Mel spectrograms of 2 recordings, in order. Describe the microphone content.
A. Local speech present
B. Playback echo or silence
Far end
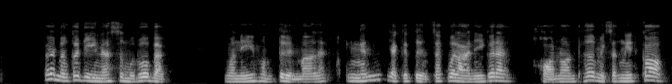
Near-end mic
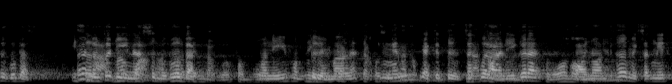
A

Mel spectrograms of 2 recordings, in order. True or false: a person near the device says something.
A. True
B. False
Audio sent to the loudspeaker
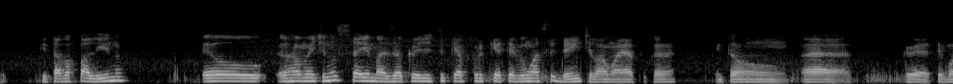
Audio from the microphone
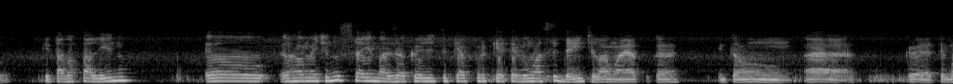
B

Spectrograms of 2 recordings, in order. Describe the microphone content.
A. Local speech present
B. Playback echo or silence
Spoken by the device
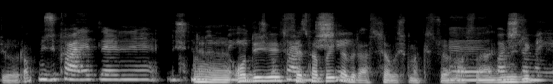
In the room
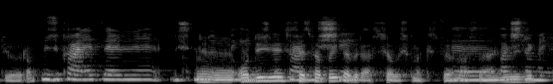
B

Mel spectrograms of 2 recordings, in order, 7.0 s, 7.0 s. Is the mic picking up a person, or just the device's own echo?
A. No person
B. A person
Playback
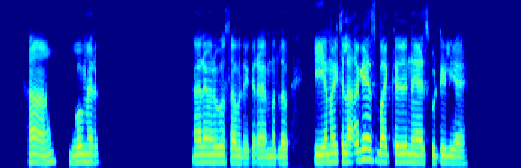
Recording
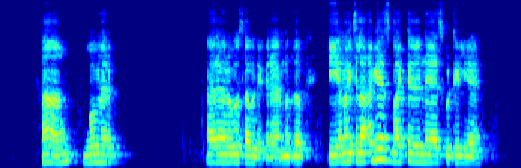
A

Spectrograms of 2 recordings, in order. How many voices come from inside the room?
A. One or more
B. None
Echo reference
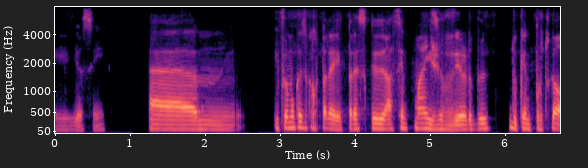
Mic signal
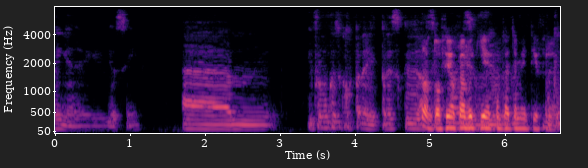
A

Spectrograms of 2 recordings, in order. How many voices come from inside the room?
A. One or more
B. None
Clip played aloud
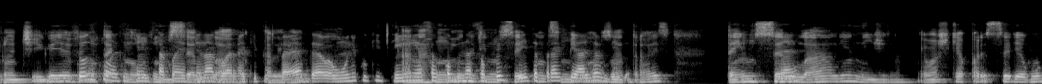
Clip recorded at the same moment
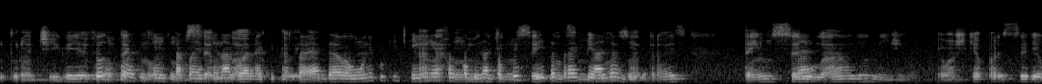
B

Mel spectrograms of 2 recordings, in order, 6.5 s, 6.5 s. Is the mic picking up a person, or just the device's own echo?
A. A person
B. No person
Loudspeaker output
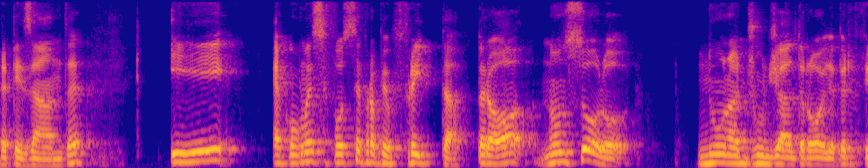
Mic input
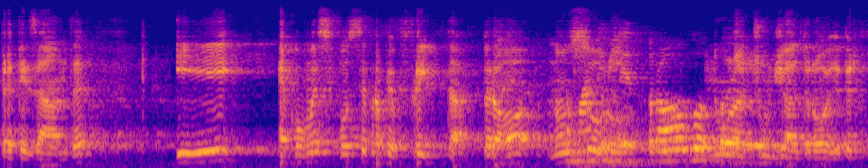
A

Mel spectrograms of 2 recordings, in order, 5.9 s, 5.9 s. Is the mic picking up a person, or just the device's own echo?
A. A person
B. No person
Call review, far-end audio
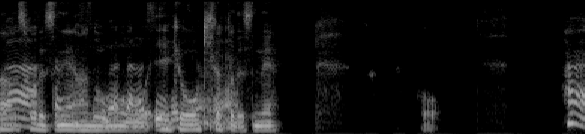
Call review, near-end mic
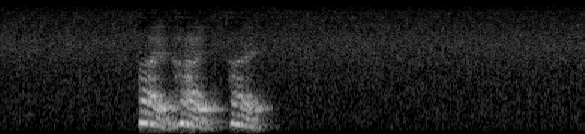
A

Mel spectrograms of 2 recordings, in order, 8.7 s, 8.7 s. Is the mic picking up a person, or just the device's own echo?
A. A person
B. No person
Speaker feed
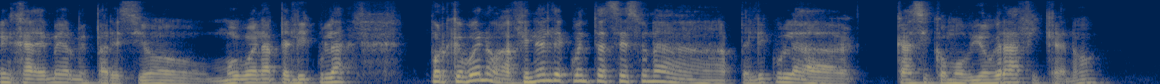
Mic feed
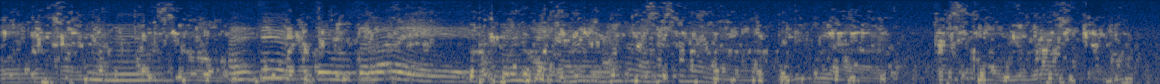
A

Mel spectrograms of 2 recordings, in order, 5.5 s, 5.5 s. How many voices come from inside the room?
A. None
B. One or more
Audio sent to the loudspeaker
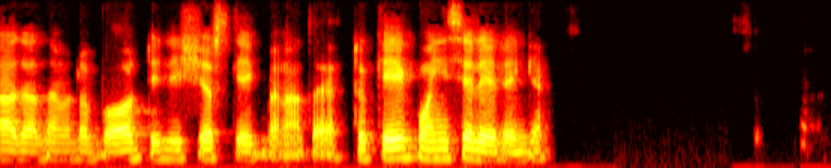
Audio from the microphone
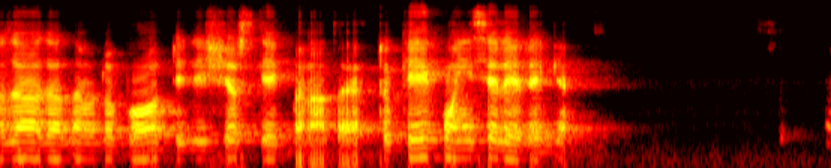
A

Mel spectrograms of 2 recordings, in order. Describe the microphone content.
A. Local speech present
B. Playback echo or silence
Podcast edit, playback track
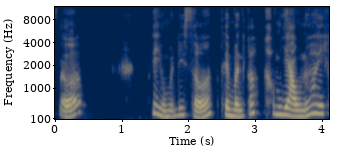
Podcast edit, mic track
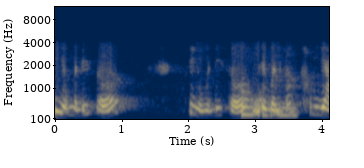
A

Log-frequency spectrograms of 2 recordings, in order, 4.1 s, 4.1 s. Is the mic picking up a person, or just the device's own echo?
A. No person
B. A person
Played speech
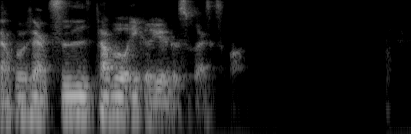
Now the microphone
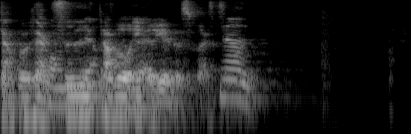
B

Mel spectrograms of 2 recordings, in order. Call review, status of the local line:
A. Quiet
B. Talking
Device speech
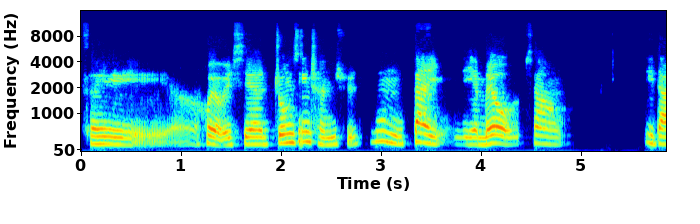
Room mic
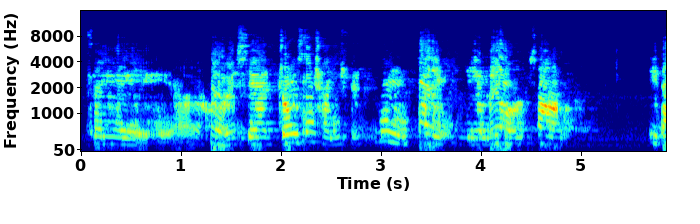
A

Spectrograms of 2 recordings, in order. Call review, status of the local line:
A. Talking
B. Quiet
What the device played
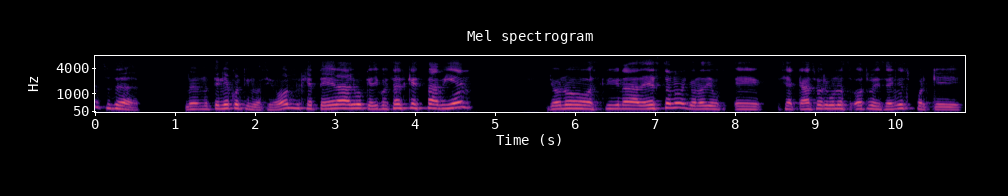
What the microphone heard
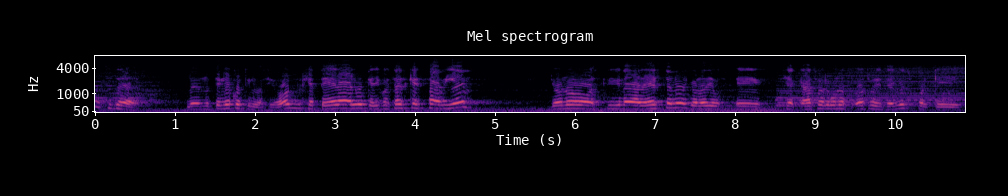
B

